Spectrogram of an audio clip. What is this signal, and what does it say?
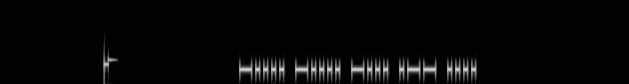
Morse code, heard as a keyed tone, about 30 wpm, 700 Hz. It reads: 66BWH
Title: Five Challenging Letter-Number Combinations 30wpm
